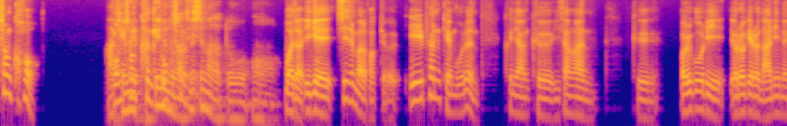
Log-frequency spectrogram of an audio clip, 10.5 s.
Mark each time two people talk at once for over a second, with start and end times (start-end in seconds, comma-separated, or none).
1.5-2.7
